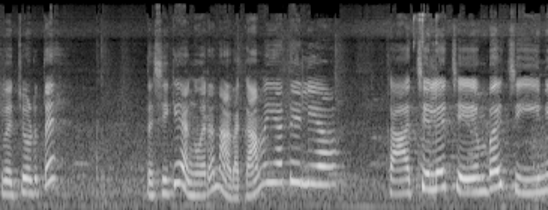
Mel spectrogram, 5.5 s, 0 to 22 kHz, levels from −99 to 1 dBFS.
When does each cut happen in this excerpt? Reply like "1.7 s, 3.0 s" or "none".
none

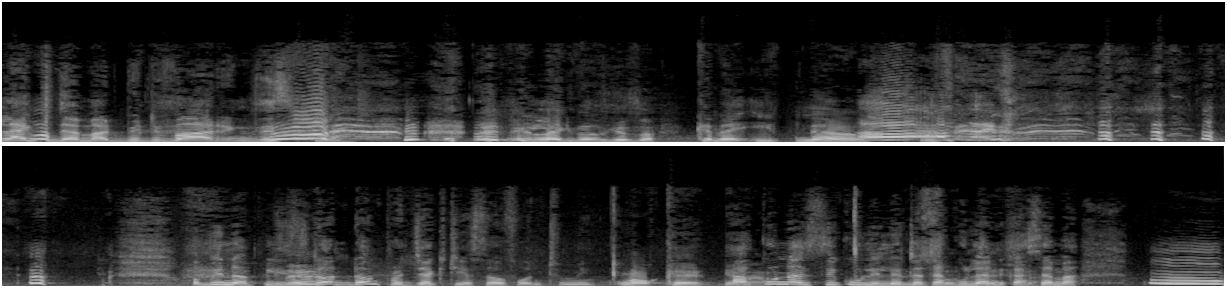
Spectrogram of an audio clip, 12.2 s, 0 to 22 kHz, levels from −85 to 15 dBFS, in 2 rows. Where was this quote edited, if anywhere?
9.7 s

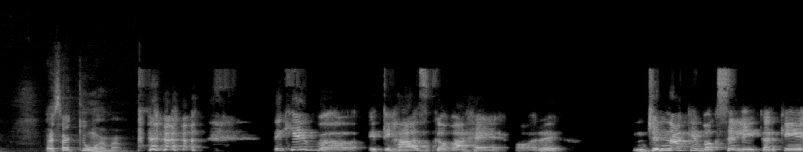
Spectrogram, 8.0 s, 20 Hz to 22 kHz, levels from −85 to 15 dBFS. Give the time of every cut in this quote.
none

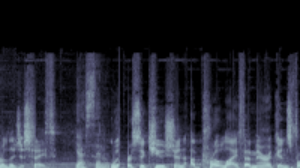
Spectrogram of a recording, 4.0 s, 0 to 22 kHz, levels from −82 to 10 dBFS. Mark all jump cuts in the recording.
1.6 s

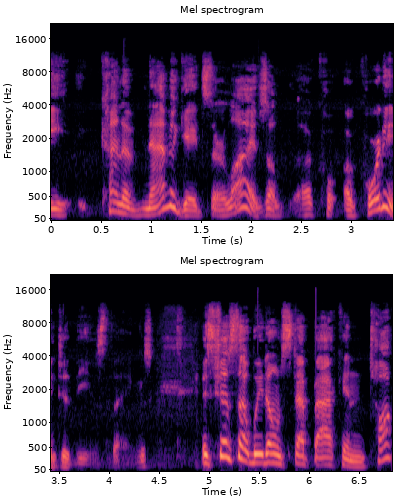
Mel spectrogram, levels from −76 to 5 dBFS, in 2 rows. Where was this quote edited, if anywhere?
none

